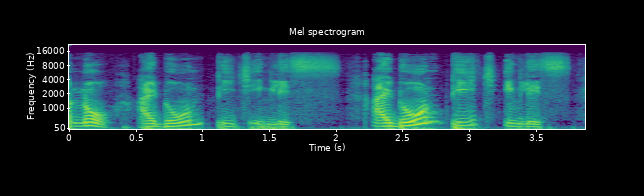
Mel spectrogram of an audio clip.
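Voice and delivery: slow, soft demo negative; slow model answer. Shown as a demonstration. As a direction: spell out the no answer. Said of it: "तो बोलूंगा".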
